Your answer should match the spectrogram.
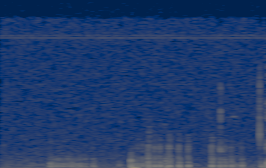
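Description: Near silence: room tone, with faint low sounds from about half a second in.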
